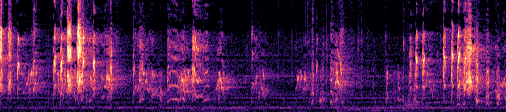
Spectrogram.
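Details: Budgerigars give a busy mix of shrill chirps, short squawks and rippling warbles, loudest near the start and end, with a faint steady hum behind them.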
